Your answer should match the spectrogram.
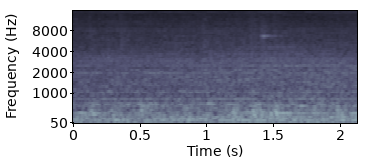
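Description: Steady low rumble and hiss of a conference hall's background room noise, with no distinct events.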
